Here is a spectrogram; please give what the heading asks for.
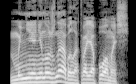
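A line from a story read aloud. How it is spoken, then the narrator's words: Growled. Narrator (Russian): прорычал он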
